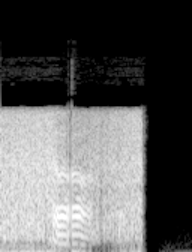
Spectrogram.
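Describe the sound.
Harsh, steady static from interference on a caller's bad phone connection hisses loudly, with a garbled voice faintly breaking through, then cuts off abruptly after about a second and a half as the call is cut, leaving silence.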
